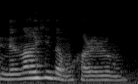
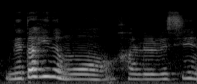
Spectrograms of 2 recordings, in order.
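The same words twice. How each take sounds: First: い of 寝ない leaned on, falling; weight on 寝ない, contrasting 寝た; 寝ない stressed, voice falling. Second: 寝た stretched and lifted at the end, slow; 寝た drawn out, rising; stress on 寝た. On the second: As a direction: lean on 寝た, slow with a rising tune. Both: Shown as a demonstration.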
